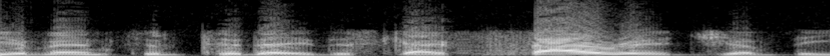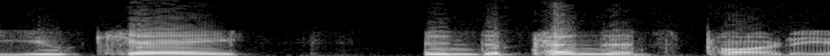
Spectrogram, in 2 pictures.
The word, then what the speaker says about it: Farage: This guy Farage of the UK Independence Party, a true scoundrel. Farage. Farage rhymes with garbage.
